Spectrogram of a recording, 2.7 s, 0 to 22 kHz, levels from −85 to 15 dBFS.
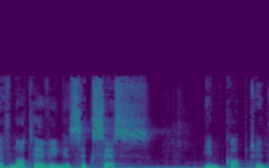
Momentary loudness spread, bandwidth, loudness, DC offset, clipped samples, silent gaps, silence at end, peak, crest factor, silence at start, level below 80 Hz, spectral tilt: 13 LU; 12.5 kHz; -32 LUFS; under 0.1%; under 0.1%; none; 0 s; -14 dBFS; 18 dB; 0 s; -44 dBFS; -5 dB/octave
